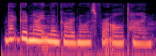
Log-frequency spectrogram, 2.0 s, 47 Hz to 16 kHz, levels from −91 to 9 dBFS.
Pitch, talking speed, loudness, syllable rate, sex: 215 Hz, 305 wpm, -16 LUFS, 6.0 syllables/s, female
